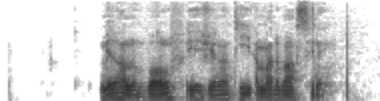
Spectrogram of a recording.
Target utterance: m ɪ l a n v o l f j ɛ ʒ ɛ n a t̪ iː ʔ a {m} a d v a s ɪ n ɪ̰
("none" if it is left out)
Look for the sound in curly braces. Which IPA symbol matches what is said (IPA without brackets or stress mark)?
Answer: m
